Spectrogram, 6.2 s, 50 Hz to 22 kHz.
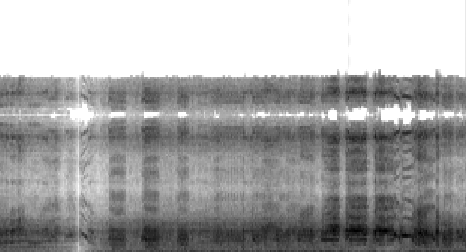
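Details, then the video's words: Returning kookaburras recorded with GoPro Hero 3D and Fujifilm W3 cameras. After a short pause, raucous, harsh chuckling builds up in fast, uneven pulses and grows louder toward the end. "Our Kookaburras are back"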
